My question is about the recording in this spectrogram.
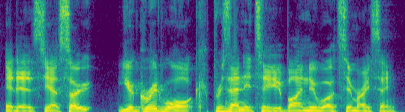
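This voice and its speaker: A man's voice: deep voice, expressive, moderate pace, fairly bright tone, no room sound. A man giving live, chatty sim racing commentary with jokey, apologetic asides.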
